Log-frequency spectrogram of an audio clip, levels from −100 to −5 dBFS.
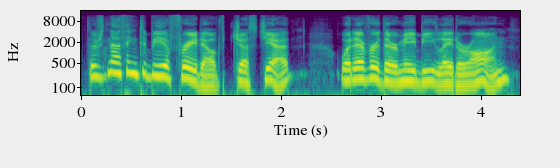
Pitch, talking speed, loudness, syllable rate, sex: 165 Hz, 190 wpm, -15 LUFS, 5.6 syllables/s, male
